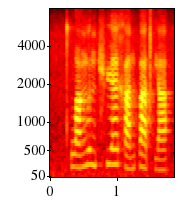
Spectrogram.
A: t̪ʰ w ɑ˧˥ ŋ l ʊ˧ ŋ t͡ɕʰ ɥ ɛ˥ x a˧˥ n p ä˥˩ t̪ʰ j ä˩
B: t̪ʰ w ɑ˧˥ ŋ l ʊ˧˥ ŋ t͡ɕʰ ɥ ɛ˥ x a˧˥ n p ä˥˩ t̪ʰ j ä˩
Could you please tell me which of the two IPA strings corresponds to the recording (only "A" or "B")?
A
